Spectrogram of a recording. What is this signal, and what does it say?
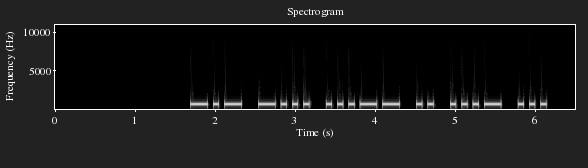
Morse code, heard as a keyed tone, about 17 wpm, 700 Hz. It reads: KB3IVS
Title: USA Call Signs - 6 Characters - Repeated 2x - 17wpm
